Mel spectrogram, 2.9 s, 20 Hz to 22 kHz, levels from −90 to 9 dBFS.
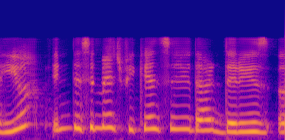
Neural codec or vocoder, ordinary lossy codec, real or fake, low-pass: codec, 16 kHz, about 1 kbps, DyCAST, with the encoder's durations; none; fake; 7.2 kHz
